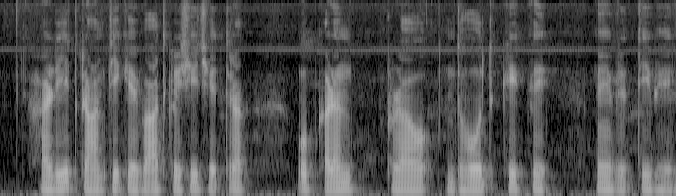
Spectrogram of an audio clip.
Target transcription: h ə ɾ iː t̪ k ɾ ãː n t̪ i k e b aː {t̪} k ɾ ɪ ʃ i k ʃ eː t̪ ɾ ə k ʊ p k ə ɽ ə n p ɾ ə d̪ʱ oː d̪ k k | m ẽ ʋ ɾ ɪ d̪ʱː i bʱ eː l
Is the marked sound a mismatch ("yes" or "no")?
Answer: yes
